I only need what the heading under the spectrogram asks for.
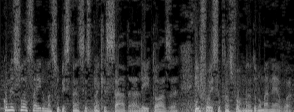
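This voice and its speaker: A male narrator tells a radio drama in a deep voice. His scripted, dramatic delivery plays over clear background music. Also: very animated, moderate pace.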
